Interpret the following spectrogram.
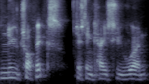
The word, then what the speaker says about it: nootropics: Well, it's pronounced nootropics, just in case you weren't sure.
